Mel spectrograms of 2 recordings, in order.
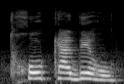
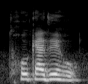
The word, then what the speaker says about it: Trocadéro: And another word that you might want to be able to pronounce correctly is Trocadéro. Trocadéro. Trocadéro. Trocadéro.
